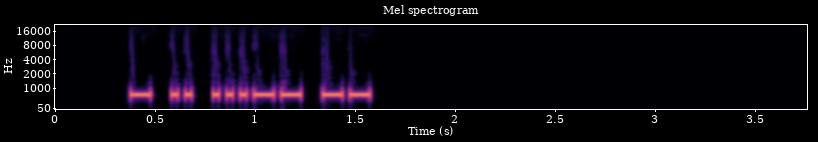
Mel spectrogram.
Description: Morse code, heard as a keyed tone, about 36 wpm, 700 Hz. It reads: TI3M
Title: DXCC-100 Call Signs - 4 Characters - Repeated 2x - 35wpm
